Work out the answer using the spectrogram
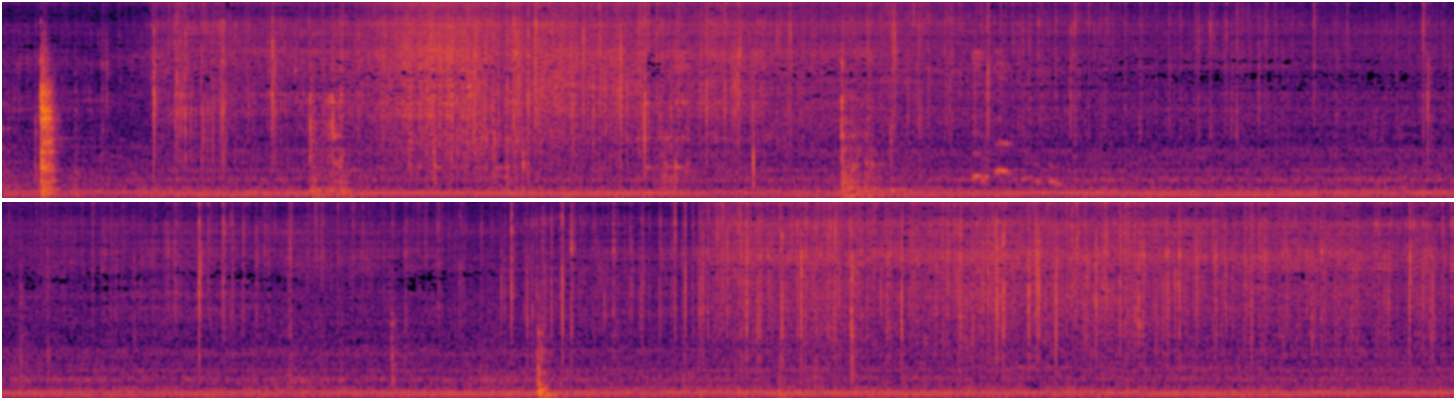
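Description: Sliced onion sizzling in a HexClad wok: a steady frying hiss that swells twice, a few seconds in and again about two-thirds of the way through, with scattered small clicks of stirring. A single sharp knock sounds about half a second in.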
